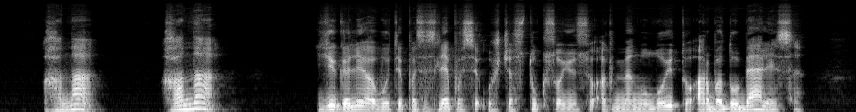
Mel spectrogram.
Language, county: Lithuanian, Vilnius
